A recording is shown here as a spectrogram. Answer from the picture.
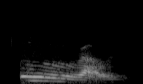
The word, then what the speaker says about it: Uruz: It's Uruz, and it's spelled U-R-U-Z, but it's pronounced O-O-O-R-O-O-Z, Uruz. That's Uruz.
